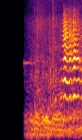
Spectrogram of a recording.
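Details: Large Beetal doe with two kids, being sold in a live deal: one short, quavering bleat with a rich harmonic tone that grows louder and wavers in its final half-second.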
